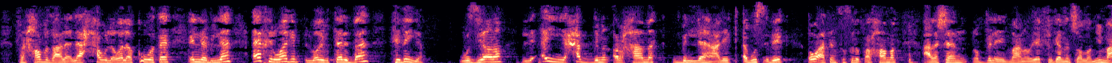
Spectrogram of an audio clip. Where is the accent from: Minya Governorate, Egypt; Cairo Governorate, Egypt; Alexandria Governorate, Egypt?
Cairo Governorate, Egypt; Cairo; هو فاتح محل كبير في إحدى المولات الكبيرة عندنا في القاهرة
